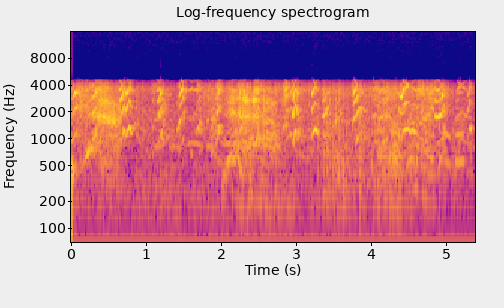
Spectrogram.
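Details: Several six-week-old puppies at a kennel give high, squeaky whimpers and short yelps that overlap in a busy chorus, with brief louder whines and a person's voice faintly behind.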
